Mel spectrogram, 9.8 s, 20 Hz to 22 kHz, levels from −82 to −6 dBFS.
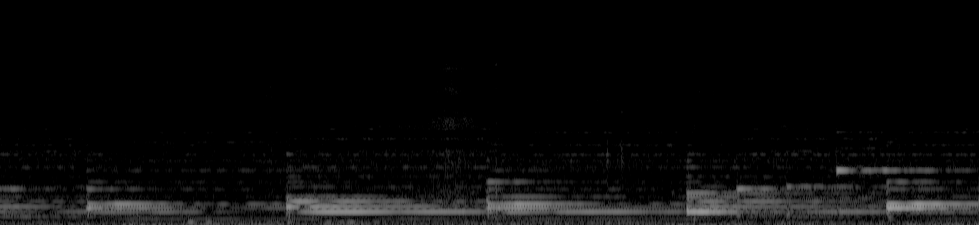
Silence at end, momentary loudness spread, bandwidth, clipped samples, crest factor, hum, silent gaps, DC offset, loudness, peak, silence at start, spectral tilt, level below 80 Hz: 0 s; 16 LU; 19.5 kHz; under 0.1%; 16 dB; none; none; under 0.1%; -48 LUFS; -32 dBFS; 0 s; -7.5 dB/octave; -66 dBFS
